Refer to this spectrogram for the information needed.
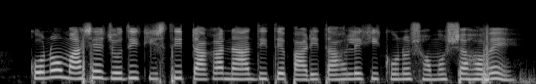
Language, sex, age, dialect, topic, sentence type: Bengali, female, 18-24, Northern/Varendri, banking, question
